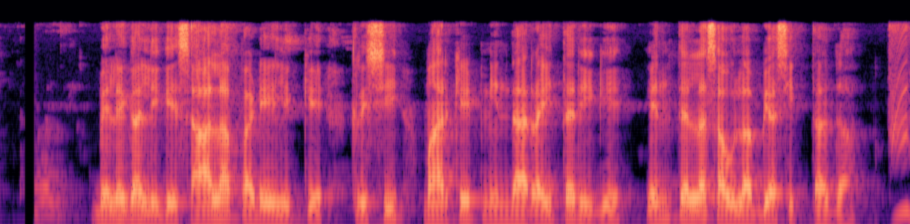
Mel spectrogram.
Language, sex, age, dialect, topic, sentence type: Kannada, female, 18-24, Coastal/Dakshin, agriculture, question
